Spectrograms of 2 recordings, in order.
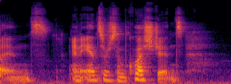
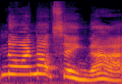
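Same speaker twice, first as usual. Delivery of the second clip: higher, mock-polite agent voice; mimicking the agent; 9 semitones higher than usual. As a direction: put on the saleswoman's higher tone. Agent voiced in retold call.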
